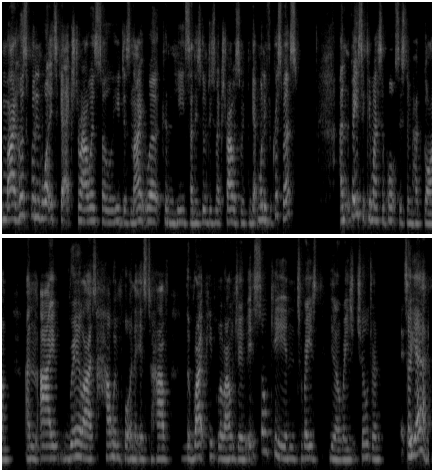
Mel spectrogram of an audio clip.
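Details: Adult woman speaking; Normal voice.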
